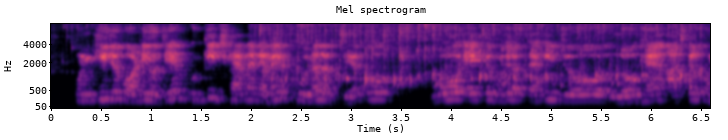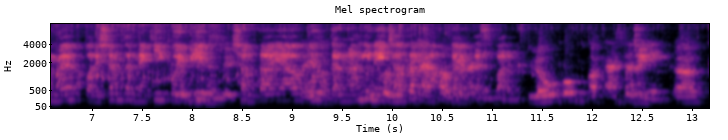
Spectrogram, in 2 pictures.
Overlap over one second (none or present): present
